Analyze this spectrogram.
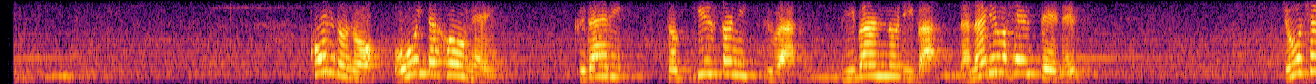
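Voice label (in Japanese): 案内放送, 中津駅 旧放送; ソニック; スピーカーはTOAのコラムスピーカー; BOSE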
